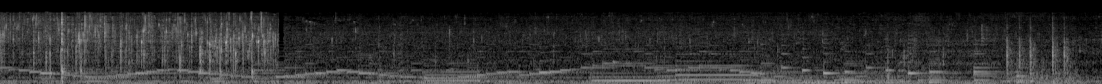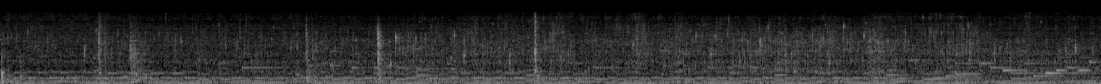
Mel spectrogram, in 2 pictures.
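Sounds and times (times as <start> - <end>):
food sizzling in a pan: 0.0 - 2.8, 11.0 - 21.8
background music: 0.0 - 22.0.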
